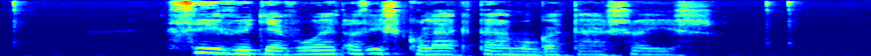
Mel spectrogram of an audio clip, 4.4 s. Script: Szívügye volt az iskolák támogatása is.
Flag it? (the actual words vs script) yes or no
no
